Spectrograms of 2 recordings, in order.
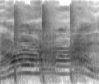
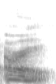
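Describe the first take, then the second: First: Loud, high mock yell; exasperated, high-pitched courtroom shout; imitated judge's shout. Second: Low, very soft reply; small, deflated retold answer; subdued acceptance. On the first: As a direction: bellow over the other person. Judge yelling over her, retold. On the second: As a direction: give in quietly, dropping right down. Her subdued answer to the shout.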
